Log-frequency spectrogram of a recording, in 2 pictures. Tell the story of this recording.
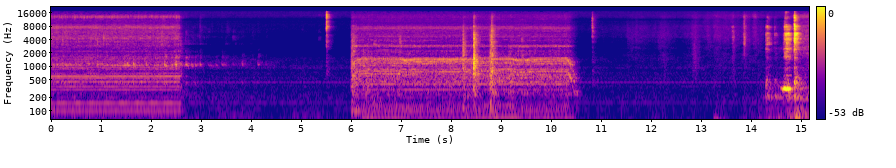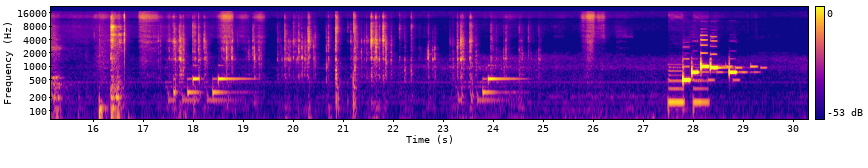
I used the coffee machine and then sat down at my desk and used my keyboard. I get a notification and stop working.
